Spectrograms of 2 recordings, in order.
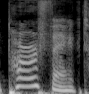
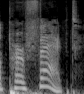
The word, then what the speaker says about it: perfect: 对，perfect 和 perfect 是不同的发音了。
